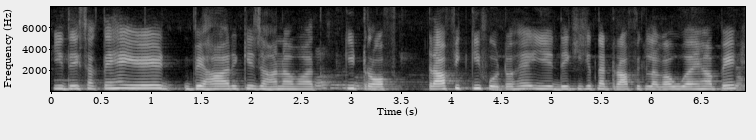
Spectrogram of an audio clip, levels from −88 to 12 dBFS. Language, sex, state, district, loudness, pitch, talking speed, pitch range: Hindi, female, Bihar, Jahanabad, -17 LUFS, 250 Hz, 200 wpm, 235-275 Hz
